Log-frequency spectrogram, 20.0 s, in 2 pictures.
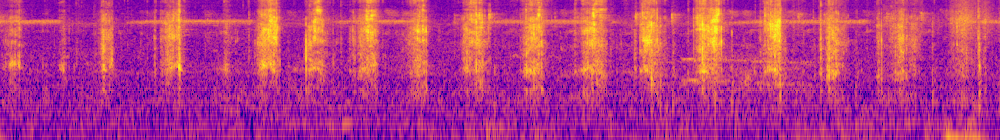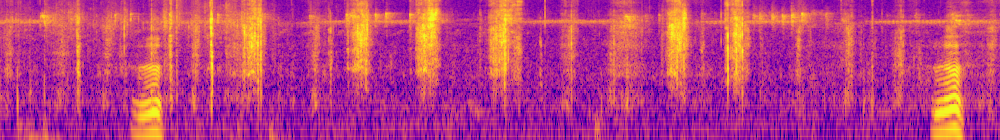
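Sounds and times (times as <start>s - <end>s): crunching bites of raw onion: 0.0s - 17.6s.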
